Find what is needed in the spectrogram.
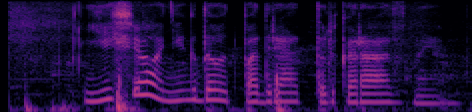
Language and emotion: Russian, positive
